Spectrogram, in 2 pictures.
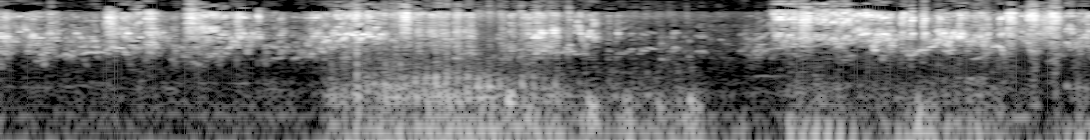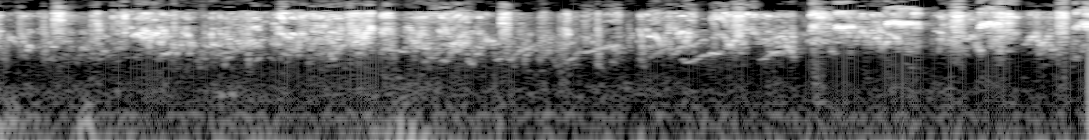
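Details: Budgerigars in the morning: dense, continuous chirping and warbling chatter of many overlapping high voices, briefly dipping with a low rumble in the second and third seconds before the busy twittering resumes.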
